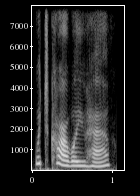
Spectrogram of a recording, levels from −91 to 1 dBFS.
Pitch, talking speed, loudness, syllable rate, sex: 235 Hz, 260 wpm, -18 LUFS, 5.3 syllables/s, female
